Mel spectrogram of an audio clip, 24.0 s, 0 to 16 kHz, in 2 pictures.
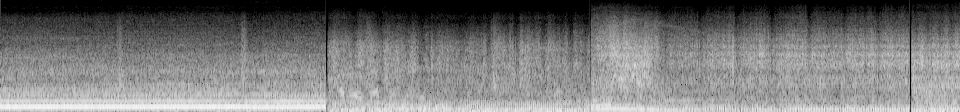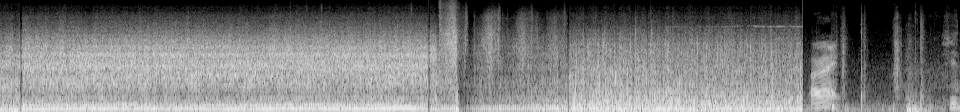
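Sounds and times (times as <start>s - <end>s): engine revving high: 0.0s - 17.6s
tires squealing: 4.1s - 17.7s.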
